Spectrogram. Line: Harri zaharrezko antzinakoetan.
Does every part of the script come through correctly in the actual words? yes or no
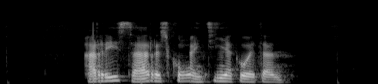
yes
